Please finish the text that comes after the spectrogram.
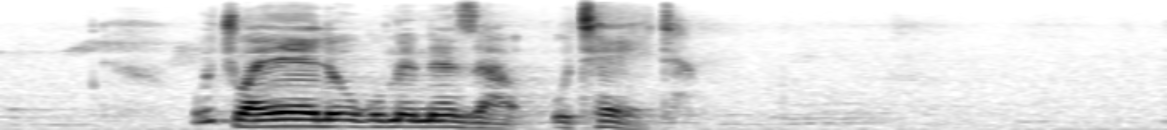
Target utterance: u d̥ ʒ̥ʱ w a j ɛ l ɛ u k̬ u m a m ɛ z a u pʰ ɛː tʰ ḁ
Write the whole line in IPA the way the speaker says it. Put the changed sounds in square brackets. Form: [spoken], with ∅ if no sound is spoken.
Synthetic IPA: u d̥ ʒ̥ʱ w a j ɛ l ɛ u k̬ u m [ɛ] m ɛ z a u [tʰ] ɛː tʰ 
